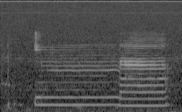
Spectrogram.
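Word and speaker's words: إنّ: Cara membacanya, nun ditekan dengan kuat dan ditahan selama 3 harokat. Contohnya inna. Nah, di bagian nun tasydid teman-teman harus membacanya dengan menahan selama 3 harokat dan tidak boleh terburu-buru.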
